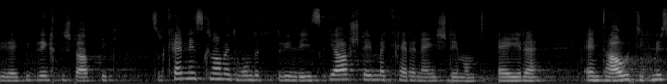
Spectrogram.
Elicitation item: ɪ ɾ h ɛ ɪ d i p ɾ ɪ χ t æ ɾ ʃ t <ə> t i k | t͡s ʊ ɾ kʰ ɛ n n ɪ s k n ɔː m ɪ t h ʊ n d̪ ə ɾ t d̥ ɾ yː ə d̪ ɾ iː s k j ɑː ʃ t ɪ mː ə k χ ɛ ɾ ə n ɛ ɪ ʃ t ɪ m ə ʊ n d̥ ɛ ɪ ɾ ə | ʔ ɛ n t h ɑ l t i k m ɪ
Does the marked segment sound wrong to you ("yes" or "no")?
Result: yes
